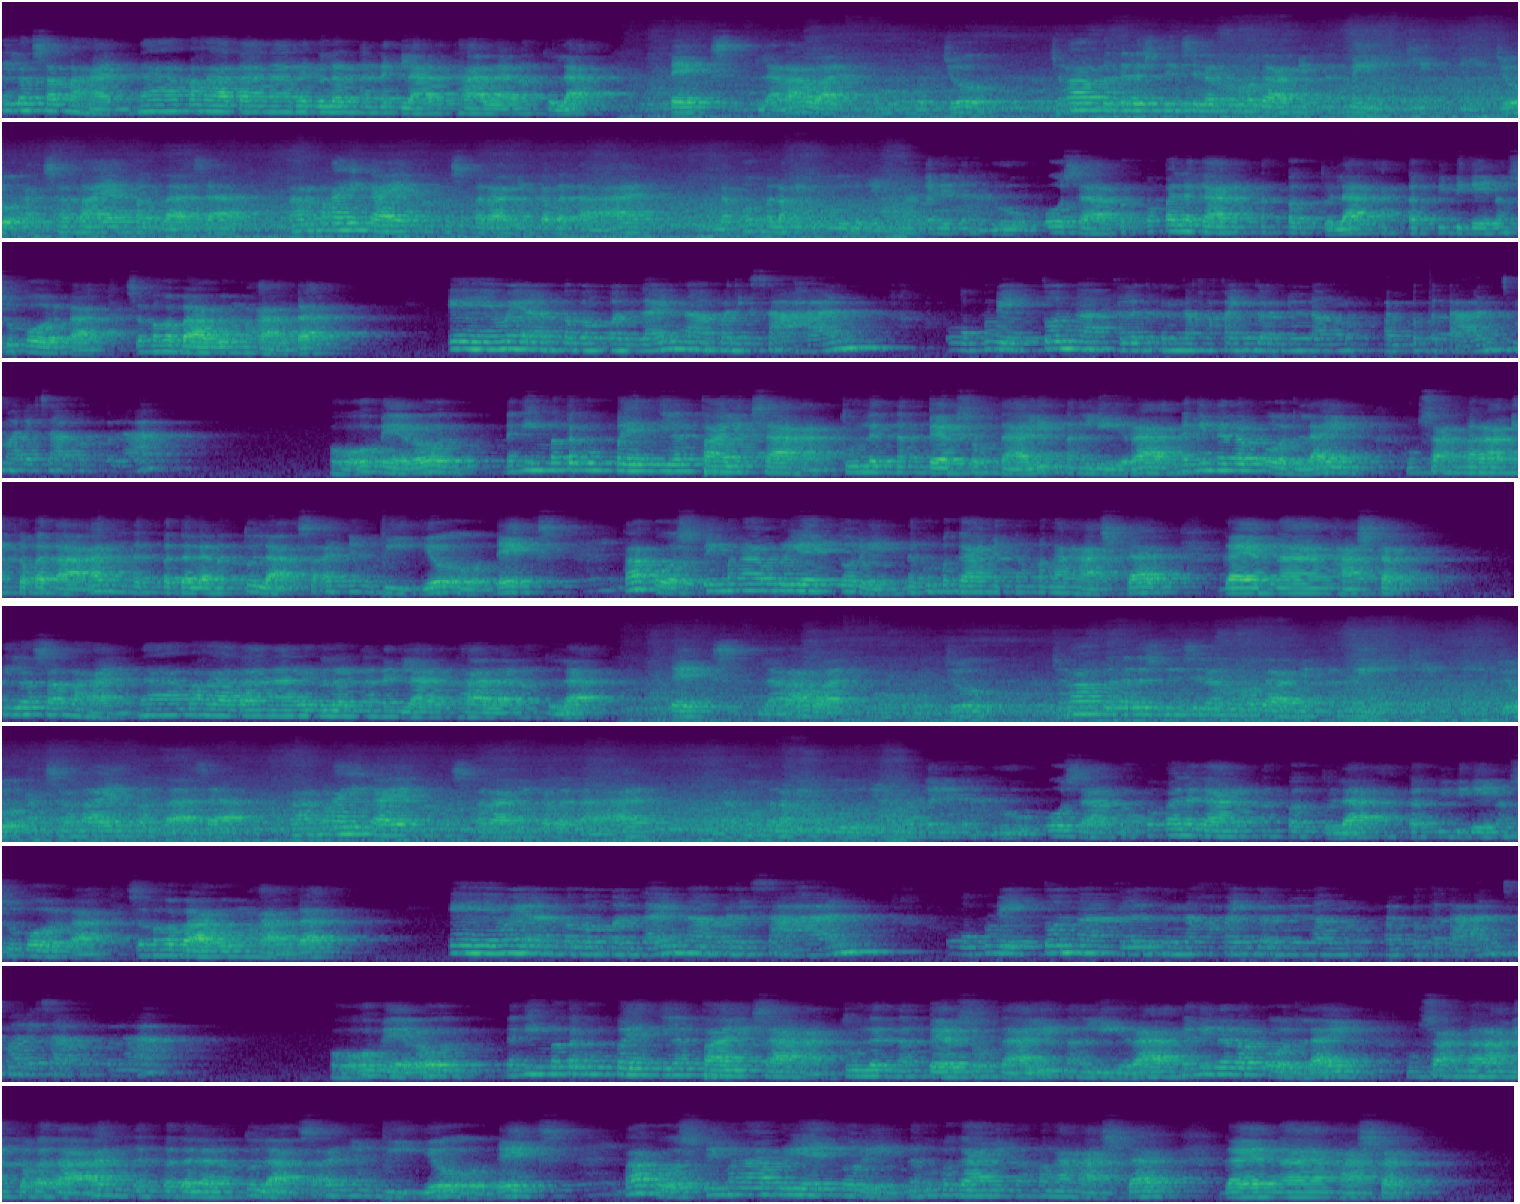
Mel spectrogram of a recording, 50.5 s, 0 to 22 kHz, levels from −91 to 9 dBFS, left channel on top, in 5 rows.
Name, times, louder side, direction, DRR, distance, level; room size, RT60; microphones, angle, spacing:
voice 1, 0.0-3.9 4.5-6.6 7.0-14.5 14.9-17.5 17.9-20.8 21.1-22.3 32.5-33.4 33.7-39.4 39.7-49.8, left 2 dB, 40° left, -3 dB, 0.3 m, -31 dB
sound 1, 4.1-16.1, equal, 50° right, 0.7 m, -40 dB
voice 2, 15.8-16.8 23.2-26.1 26.5-31.3 44.3-44.6, left 1 dB, 80° left, -2 dB, 0.7 m, -37 dB
2.5 x 2.2 x 3.0 m, 0.85 s
head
